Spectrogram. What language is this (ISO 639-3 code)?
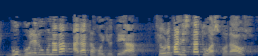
eus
